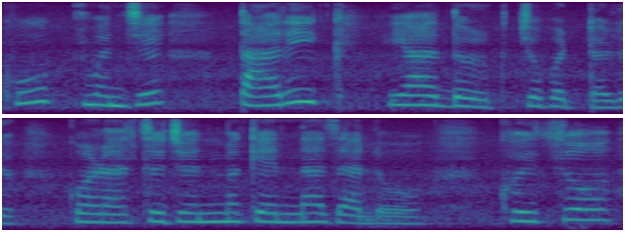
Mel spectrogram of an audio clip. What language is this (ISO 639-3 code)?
kok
